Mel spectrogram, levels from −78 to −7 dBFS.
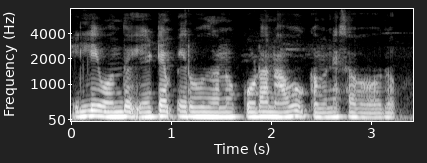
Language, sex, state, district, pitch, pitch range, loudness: Kannada, male, Karnataka, Bangalore, 125 Hz, 120-130 Hz, -11 LUFS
